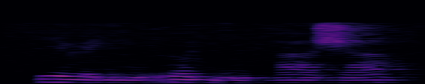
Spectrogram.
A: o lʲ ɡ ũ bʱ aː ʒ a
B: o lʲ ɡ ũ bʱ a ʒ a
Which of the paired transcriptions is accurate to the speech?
A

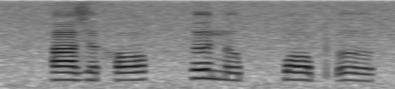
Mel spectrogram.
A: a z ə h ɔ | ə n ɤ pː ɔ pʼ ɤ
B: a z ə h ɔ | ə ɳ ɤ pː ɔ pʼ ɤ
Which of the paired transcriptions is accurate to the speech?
A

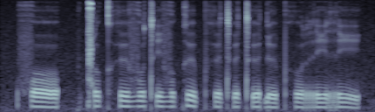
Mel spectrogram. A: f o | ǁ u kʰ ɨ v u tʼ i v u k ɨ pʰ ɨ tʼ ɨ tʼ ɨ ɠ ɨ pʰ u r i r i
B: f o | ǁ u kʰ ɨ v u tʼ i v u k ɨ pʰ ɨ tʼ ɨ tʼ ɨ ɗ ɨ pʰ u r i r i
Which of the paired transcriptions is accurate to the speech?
B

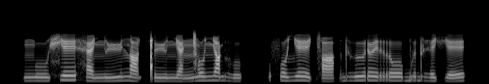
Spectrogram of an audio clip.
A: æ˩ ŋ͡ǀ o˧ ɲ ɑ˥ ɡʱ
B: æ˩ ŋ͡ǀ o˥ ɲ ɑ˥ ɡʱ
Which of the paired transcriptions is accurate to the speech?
B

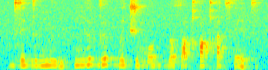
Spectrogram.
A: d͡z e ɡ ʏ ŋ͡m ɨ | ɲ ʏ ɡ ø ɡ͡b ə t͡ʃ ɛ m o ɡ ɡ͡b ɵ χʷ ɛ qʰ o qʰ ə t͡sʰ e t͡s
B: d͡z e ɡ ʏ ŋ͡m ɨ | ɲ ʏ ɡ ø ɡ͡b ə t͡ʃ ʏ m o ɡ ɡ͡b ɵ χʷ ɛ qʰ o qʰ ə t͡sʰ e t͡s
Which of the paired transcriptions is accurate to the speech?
B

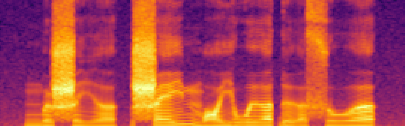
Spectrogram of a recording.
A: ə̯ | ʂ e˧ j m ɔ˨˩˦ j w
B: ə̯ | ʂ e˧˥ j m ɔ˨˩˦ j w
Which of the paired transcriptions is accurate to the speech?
B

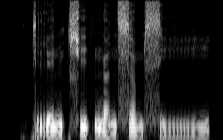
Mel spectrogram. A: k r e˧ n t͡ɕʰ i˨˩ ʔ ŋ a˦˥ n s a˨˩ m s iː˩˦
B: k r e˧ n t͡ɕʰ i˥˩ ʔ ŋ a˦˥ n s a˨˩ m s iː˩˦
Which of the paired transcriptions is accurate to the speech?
B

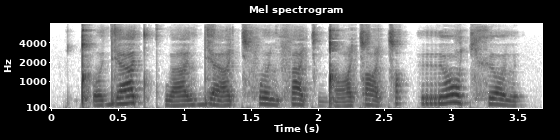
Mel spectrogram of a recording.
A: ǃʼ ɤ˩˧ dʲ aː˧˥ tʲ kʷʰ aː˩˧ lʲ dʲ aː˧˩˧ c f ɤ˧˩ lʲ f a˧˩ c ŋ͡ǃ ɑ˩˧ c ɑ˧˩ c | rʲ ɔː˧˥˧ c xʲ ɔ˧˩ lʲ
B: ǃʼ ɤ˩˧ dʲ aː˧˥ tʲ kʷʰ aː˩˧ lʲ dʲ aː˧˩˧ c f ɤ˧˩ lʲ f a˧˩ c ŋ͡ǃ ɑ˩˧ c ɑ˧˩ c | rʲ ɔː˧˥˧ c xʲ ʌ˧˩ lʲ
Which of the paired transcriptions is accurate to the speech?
A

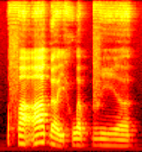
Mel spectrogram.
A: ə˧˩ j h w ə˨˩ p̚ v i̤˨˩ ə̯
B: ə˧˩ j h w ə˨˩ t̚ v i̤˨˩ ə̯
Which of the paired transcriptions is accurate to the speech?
A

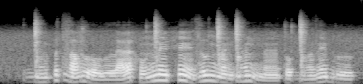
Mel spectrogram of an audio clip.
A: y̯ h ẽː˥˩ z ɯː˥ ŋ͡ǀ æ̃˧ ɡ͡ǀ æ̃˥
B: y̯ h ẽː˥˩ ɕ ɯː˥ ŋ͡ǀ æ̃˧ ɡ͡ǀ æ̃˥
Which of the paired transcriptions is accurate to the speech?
A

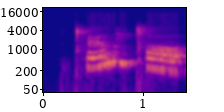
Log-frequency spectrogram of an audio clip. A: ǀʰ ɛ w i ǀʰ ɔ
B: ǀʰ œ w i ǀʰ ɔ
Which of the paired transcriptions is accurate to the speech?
B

